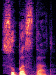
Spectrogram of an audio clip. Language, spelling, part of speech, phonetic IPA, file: Russian, супостат, noun, [sʊpɐˈstat], Ru-супостат.ogg
- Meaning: 1. adversary, enemy, foe 2. villain, scoundrel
